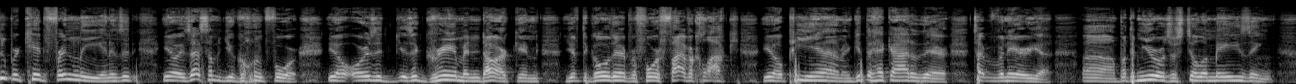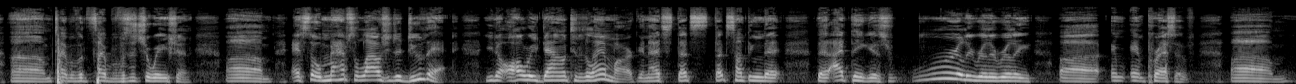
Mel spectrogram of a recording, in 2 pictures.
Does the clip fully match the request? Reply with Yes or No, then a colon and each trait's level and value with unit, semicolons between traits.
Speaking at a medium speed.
No: fast, 220 wpm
